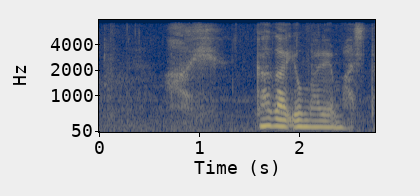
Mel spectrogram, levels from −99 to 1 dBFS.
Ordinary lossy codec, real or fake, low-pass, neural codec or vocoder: none; real; 7.2 kHz; none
